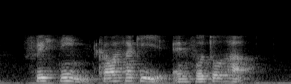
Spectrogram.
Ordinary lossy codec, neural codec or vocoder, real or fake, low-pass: AAC, 16 kbps; none; real; 7.2 kHz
